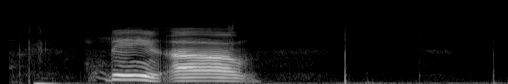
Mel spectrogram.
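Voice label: "pi2ao3", Mandarin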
